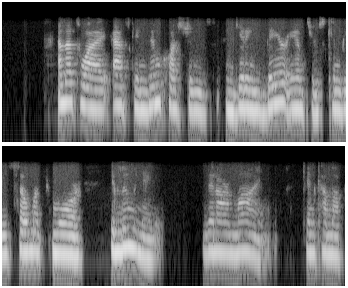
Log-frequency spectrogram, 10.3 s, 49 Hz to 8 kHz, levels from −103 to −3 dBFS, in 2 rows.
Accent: American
